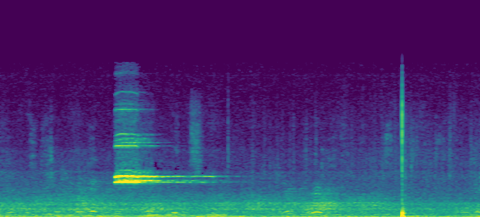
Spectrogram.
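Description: Referee's whistle, one steady blast of about a second, signalling a free kick, then the single sharp thud of the ball being struck about five seconds in. Faint shouts of players and wind rumble on the microphone run underneath.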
